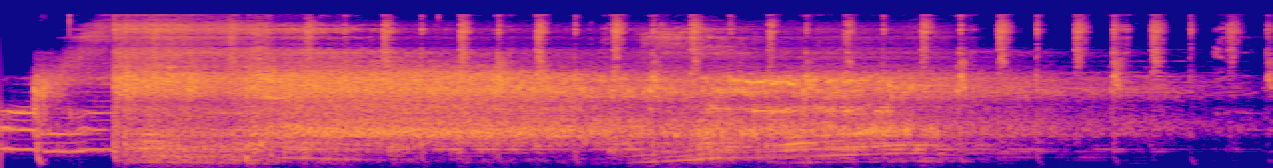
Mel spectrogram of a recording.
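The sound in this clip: An Octane car from the video game Rocket League drives past in a game trailer with a roaring engine and screeching tires, followed by a run of sharp rhythmic hits that fade out.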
